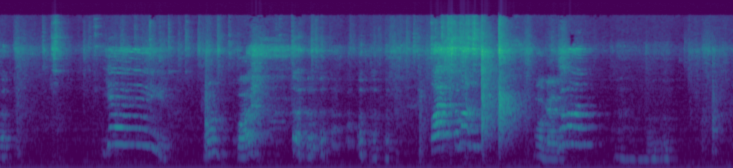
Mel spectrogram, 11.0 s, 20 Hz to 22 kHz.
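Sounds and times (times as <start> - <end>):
hand claps: 7.1 - 8.0.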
